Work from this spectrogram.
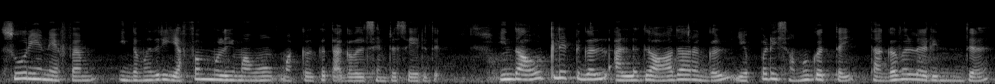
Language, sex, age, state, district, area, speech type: Tamil, female, 18-30, Tamil Nadu, Salem, rural, spontaneous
